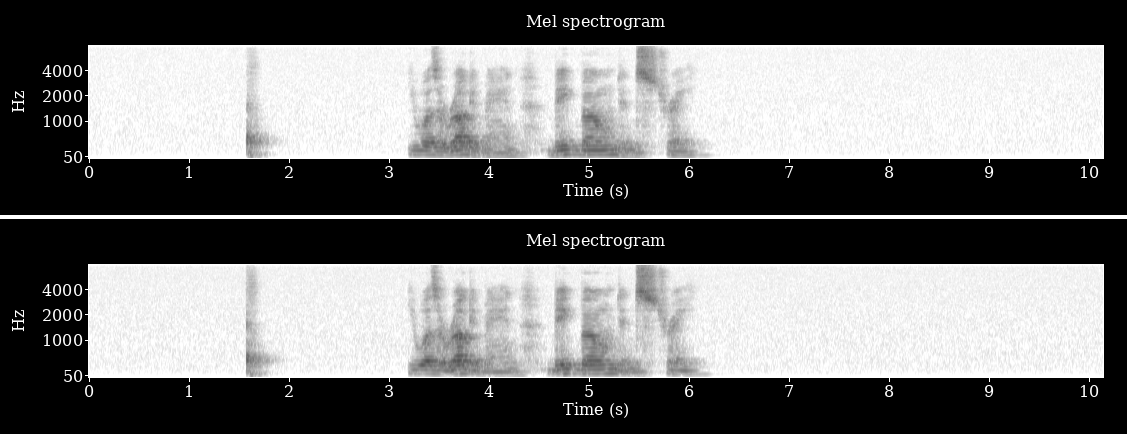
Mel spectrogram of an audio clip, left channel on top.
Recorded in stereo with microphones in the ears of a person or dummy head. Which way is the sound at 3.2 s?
25° right (ahead or behind).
